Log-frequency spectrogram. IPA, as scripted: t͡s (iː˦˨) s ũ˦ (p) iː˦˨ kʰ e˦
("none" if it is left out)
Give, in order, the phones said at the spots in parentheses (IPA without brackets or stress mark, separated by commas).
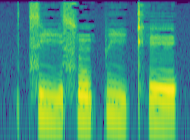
iː˦˨, p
